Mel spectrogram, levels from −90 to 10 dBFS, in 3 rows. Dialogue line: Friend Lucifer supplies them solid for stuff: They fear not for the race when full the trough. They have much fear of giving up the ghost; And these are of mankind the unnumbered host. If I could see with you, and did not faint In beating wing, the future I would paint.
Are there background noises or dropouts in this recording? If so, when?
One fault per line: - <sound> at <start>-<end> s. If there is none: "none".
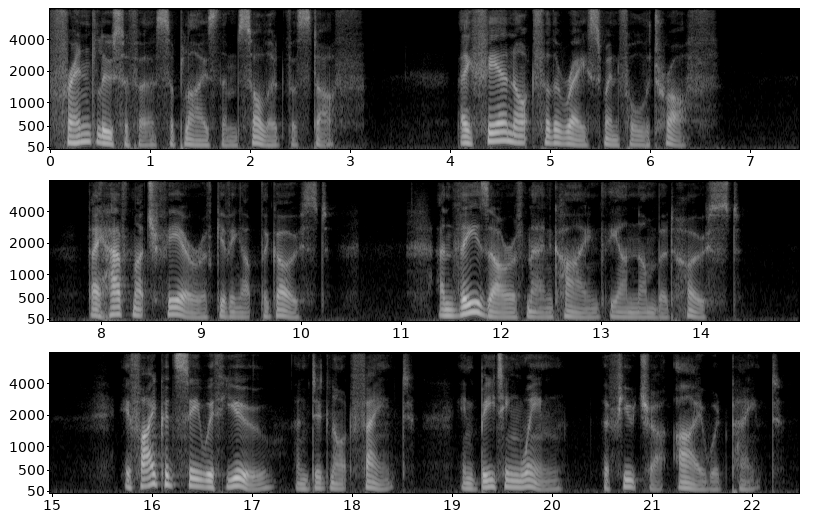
none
